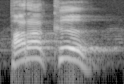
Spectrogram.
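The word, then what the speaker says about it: ברך: 히브리어 발음상 따라해 주세요. 세 글자. 바라크.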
